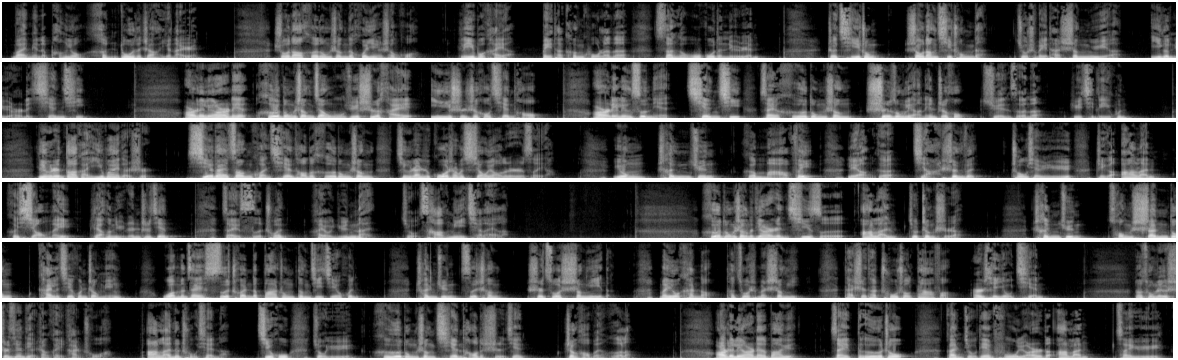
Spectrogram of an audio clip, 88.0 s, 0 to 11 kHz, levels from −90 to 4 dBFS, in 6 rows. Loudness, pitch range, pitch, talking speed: -18 LUFS, 95-155 Hz, 125 Hz, 205 characters per minute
